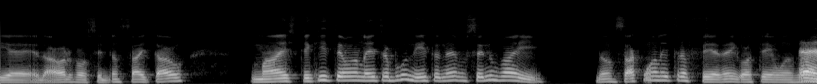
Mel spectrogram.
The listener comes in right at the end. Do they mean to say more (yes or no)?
yes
